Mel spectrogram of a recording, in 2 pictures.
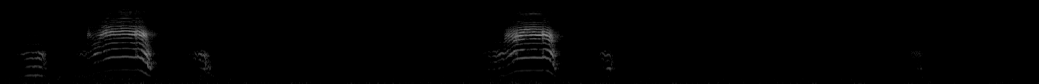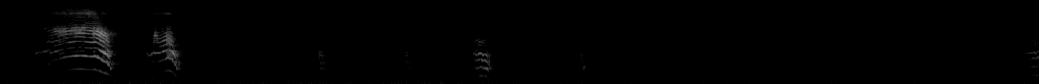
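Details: A wild-caught leopard frog being eaten by a captive broad-banded water snake gives loud, cat-like distress screams, each a rising then falling wail, repeated every few seconds; the call signals a snake is near.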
